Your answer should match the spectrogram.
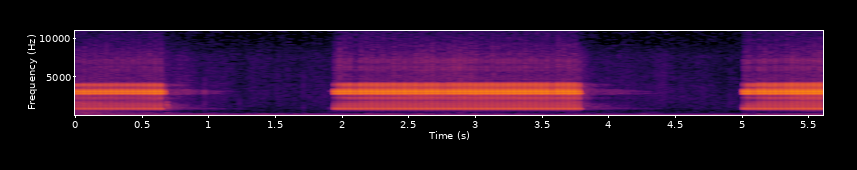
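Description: A telephone call to an office rings repeatedly unanswered, with long bursts of bright, trilling bell tone separated by short pauses, loud, with a low background hum.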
